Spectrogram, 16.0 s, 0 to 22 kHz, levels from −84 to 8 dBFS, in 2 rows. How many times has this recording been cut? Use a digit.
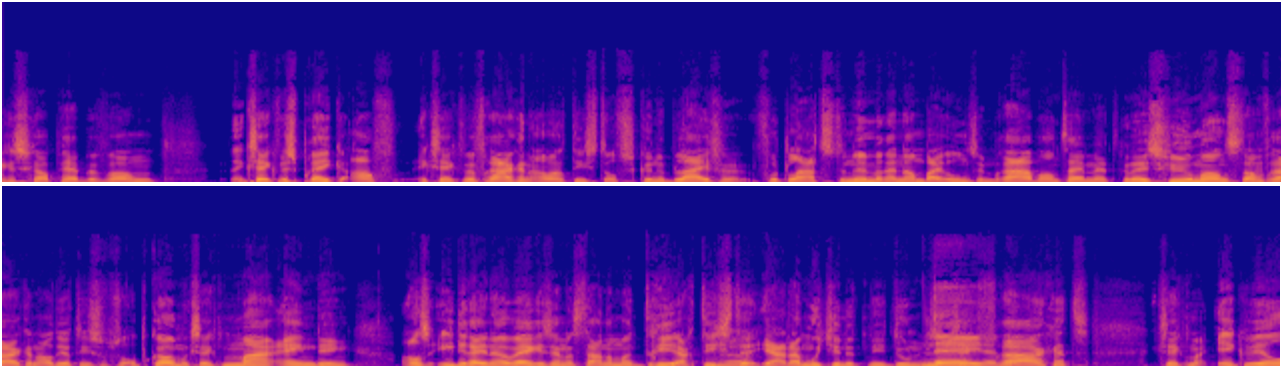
2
